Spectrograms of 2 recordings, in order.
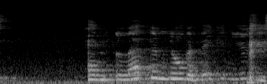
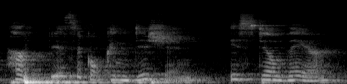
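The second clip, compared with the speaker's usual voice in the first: usual speaking voice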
